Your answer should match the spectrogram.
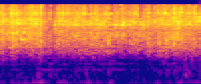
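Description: Two Kamigami toy robots' small motors running and their plastic legs clattering fast and steadily on a plywood table as the robots push against each other.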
